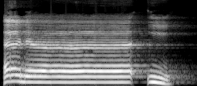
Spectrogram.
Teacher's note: ألائي حرف مد بعده همز في كلمتين فالمد جائز منفصل يمد بمقدار 6 حركات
